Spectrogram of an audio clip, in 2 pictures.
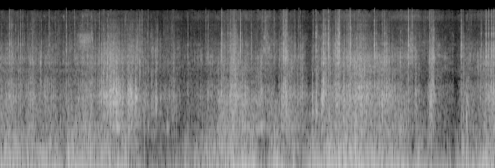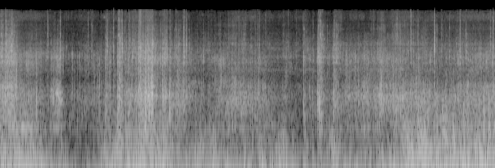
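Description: A bicycle chain and frame clatter over bumps.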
